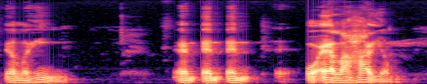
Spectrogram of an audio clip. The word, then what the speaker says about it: Elohim: of people don't realize the word god is is singular or plural in hebrew is pronounced elohim and and and or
